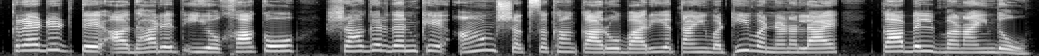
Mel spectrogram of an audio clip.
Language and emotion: Sindhi, neutral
